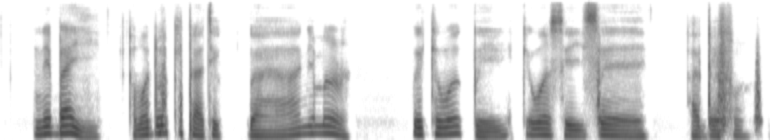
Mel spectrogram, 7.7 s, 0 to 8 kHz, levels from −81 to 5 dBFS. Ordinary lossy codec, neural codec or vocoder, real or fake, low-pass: none; autoencoder, 48 kHz, 32 numbers a frame, DAC-VAE, trained on Japanese speech; fake; 7.2 kHz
